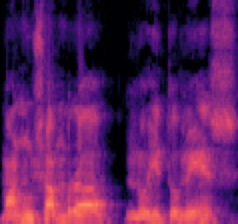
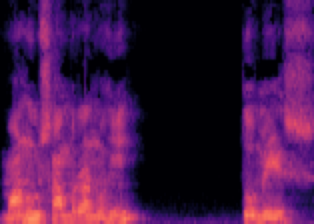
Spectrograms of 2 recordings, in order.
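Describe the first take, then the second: First: The pause comes after the word 'amra'. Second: The pause comes after the word 'nohi'. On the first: We are humans, not sheep. "মূল কবিতায় ছিল" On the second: We are not humans, we are sheep. "কমাটা মানুষ আমরার পরে না দিয়ে নহির পরে দেয়া যায়"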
